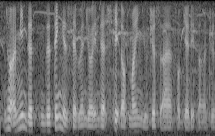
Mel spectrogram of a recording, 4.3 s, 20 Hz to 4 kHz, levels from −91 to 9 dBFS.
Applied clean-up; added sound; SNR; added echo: none; Gull, seagull; 14 dB; none.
